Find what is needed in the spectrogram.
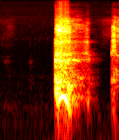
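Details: A single harsh adult cough followed by the start of a brief throat-clearing sound, during conversational speech; cough with throat clearing.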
